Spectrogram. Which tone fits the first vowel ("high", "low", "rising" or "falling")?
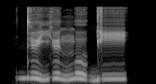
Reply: falling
